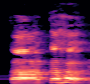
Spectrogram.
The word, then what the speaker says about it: काकः: और इनका उच्चारण है की तरह करते हैं, है ना। है की साउंड आती है ना जब अपन बोलते हैं, जैसे मंडूकः, कपोतः, पर्यंकः, दूरभाषः, काकः। इसको काक नहीं बोलेंगे, सौचिक नहीं बोलेंगे, है ना।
